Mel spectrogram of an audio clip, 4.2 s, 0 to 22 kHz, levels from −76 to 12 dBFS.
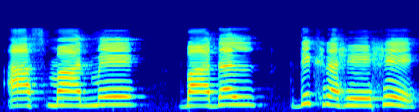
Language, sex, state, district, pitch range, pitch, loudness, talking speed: Hindi, female, Madhya Pradesh, Bhopal, 245-280 Hz, 255 Hz, -14 LUFS, 85 wpm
